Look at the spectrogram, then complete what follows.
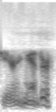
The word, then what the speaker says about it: gerrymander: Well, I've decided to take it back and start saying Gary-mander. Yeah, you are going to say Gary.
